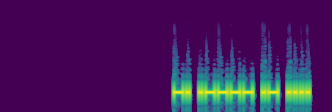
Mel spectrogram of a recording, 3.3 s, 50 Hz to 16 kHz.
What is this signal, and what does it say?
Morse code, heard as a keyed tone, about 38 wpm, 700 Hz. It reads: N1AH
